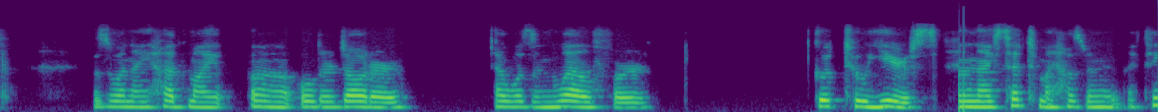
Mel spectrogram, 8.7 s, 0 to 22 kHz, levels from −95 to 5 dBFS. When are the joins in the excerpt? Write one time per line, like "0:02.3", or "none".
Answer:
0:07.2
